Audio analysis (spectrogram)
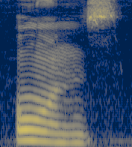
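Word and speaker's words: onze: ل 11 11 يعني اونز اونز اسمه ايه اونز اونز بتضم بقك كده مابقولش اونز ما بقولش كده اسمه اونز طب رقم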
